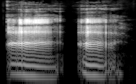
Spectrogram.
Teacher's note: this is a very open and front sound. So you want to open your mouth a lot, and then just imagine that you're kind of pushing everything in your mouth, your tongue, your teeth, your lips, everything to the front, and then say ah, ah.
